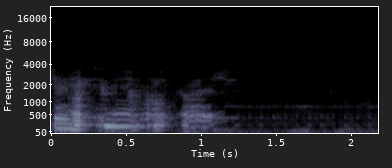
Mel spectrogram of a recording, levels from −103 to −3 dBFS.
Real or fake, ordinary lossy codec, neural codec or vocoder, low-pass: fake; AAC, 32 kbps; codec, 16 kHz in and 24 kHz out, 0.6 kbps, FireRedTTS-2 codec; 3.6 kHz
